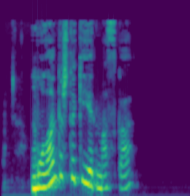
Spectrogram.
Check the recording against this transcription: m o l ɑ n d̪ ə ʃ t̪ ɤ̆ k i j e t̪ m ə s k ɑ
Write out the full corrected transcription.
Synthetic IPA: m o l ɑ n t̪ ə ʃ t̪ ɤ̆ k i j e t̪ m ɑ s k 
